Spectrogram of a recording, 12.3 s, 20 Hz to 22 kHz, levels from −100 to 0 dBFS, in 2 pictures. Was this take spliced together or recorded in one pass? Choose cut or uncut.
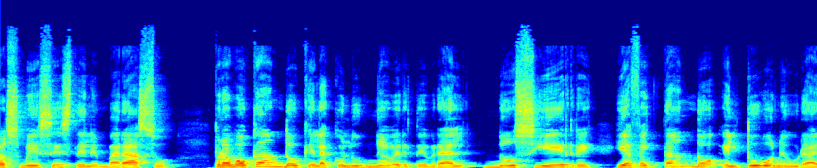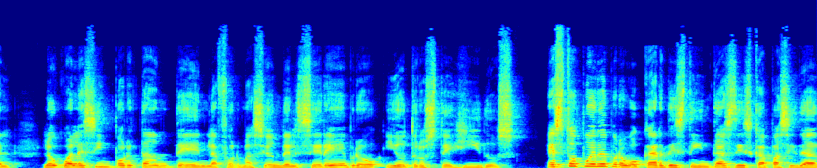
cut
